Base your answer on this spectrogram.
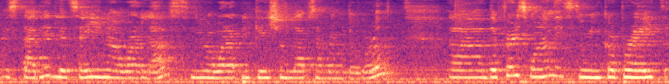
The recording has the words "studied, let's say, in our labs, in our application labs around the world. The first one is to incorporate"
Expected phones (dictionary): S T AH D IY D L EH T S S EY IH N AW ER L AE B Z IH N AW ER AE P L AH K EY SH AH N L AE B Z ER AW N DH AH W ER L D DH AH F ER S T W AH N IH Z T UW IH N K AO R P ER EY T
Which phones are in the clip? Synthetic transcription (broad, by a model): S T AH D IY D L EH T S S EY IH N AW ER L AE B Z IH N AW ER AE P L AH K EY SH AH N L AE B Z ER AW N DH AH W ER L D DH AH F ER S T W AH N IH S T UW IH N K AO R P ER EY T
